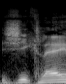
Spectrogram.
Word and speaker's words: Giclée: Is it Giclée? Am I pronouncing that Yeah, correctly? Giclée. Yeah, Sure, that's something.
